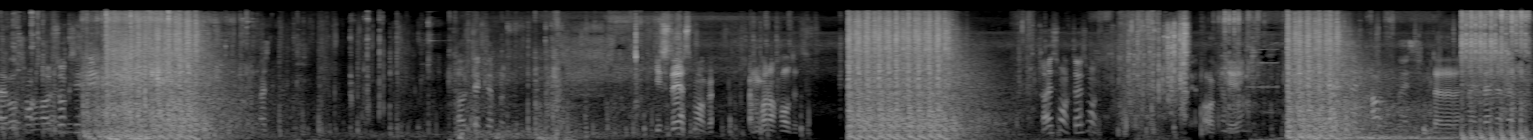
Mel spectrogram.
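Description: A rifle fires loud rapid bursts of gunshots.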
